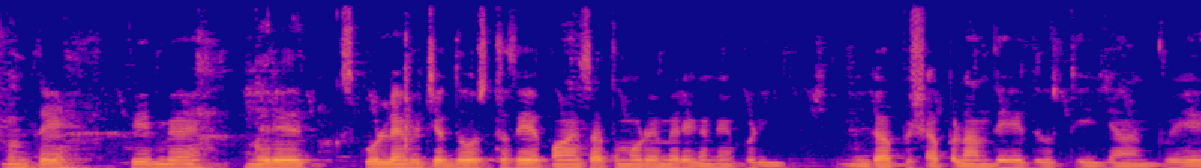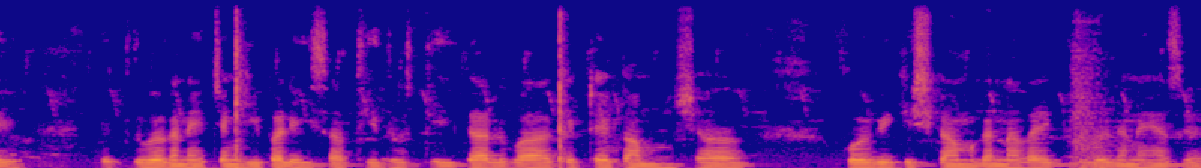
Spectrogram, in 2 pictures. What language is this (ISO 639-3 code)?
doi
